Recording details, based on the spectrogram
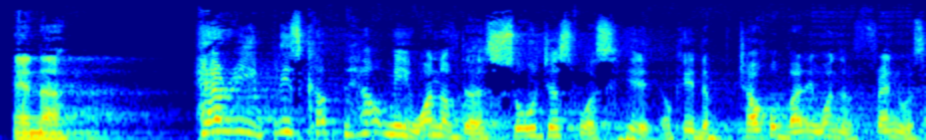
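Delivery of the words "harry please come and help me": high-pitched call from a wounded soldier; cry for help. Acted. Wounded soldier calls his buddy from the darkness, high cry for help. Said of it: "there was a cry".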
